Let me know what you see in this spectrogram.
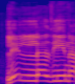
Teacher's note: یہاں پر تنوین کے بعد لام آ رہا ہے حرف ارمن سے، ادغام بلا غنہ کا قاعدہ ہوگا. غنہ نہیں کریں گے مگر ادغام کریں گے، ملائیں گے. للذین لام کو لام سے ملا رہے ہیں، لام مشدد ذرا رک کر ادا کریں گے.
